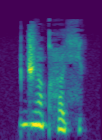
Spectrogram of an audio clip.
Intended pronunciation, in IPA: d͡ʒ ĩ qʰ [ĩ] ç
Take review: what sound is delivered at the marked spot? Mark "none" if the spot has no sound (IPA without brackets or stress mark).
i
